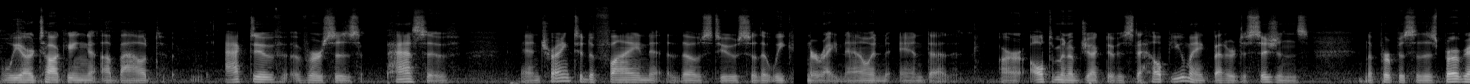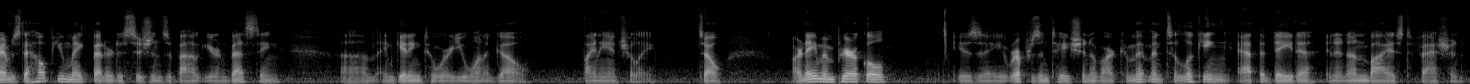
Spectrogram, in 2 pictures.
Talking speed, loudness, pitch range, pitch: 155 wpm, -30 LUFS, 90-110 Hz, 95 Hz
